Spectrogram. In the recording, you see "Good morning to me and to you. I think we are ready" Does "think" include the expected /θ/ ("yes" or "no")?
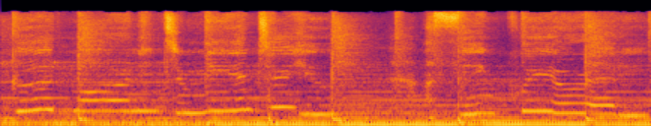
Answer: yes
